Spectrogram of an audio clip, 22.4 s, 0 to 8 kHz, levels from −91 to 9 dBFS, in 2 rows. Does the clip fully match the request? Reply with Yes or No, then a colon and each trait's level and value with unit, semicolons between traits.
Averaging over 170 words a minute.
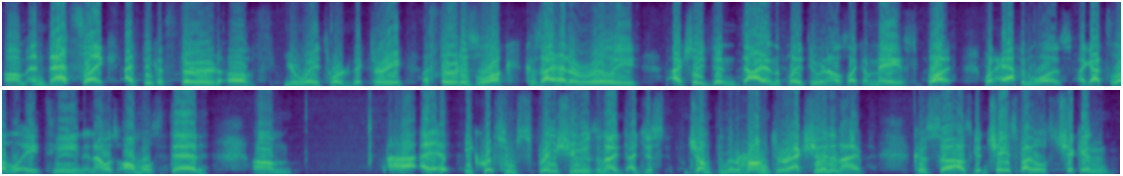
Yes: fast, 205 wpm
